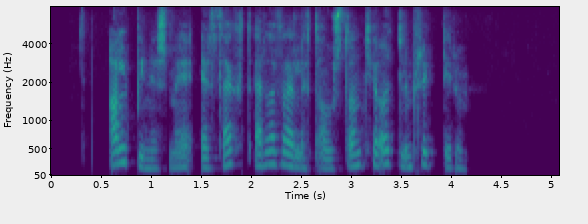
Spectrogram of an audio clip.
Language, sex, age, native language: Icelandic, female, 20-29, Icelandic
